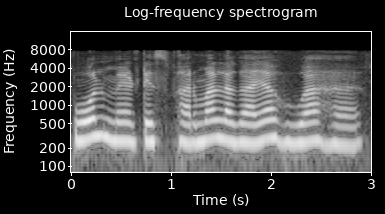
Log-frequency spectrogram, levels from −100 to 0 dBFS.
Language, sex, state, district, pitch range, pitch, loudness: Hindi, female, Jharkhand, Palamu, 245-270 Hz, 255 Hz, -15 LUFS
